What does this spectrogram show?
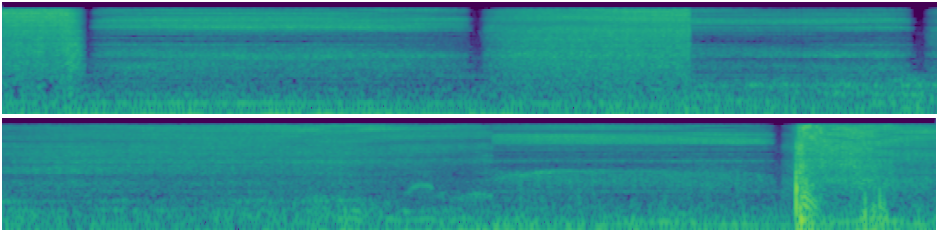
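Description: Gopher snake hissing in long, steady blasts, several in a row separated by short abrupt breaks. A sharp, loud knock near the end.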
